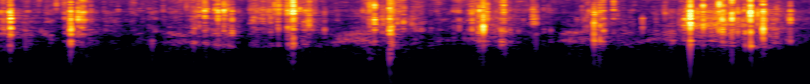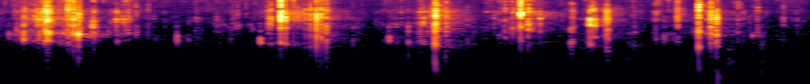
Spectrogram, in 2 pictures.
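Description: A dog chews and tugs at a squeaky toy, making it squeak repeatedly.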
